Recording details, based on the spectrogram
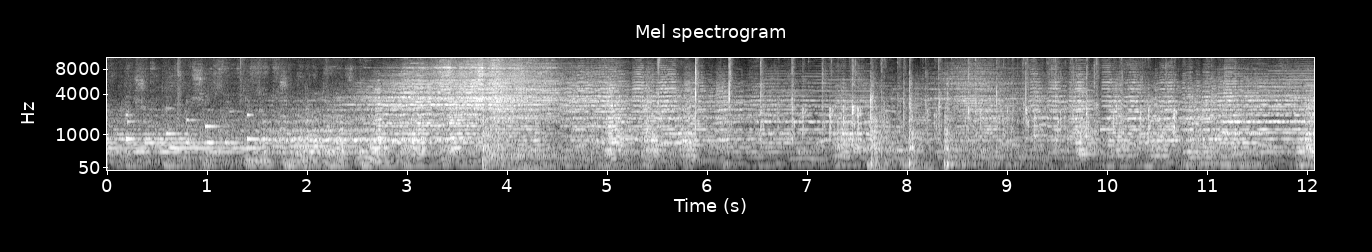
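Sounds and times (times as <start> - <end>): deep low rumble: 1.6 - 9.9
marching band brass chords: 1.6 - 12.0
single low hit: 3.6 - 6.6.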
